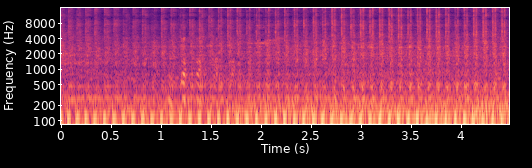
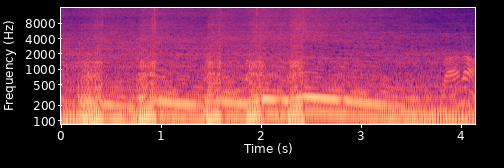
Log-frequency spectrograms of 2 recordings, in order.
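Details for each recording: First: Yamaha Sniper 155 at 11,293 on the odometer with a failed cam chain tensioner, again. Loud, fast, even clacking at idle, about two or three per second, from the slack timing chain, before a manual tensioner is fitted. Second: Yamaha Sniper 155 after a failed cam chain tensioner was replaced with a tightened manual tensioner. Engine blips up and settles smoothly, pitch following the throttle, with no timing-chain rattle or slap.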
